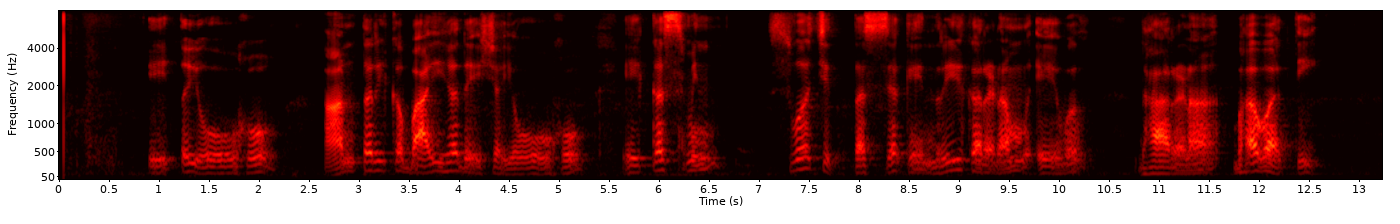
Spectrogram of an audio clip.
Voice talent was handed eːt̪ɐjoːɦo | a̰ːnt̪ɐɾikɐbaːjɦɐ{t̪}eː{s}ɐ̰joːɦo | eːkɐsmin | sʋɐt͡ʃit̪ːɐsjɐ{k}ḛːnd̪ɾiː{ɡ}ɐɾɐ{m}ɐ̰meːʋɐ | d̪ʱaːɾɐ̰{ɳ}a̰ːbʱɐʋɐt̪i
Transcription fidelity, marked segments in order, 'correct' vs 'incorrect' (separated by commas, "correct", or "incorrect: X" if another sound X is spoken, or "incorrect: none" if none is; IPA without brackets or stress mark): incorrect: d̪, incorrect: ʃ, correct, incorrect: k, incorrect: ɳ, correct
